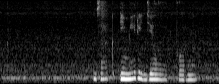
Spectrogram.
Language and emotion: Russian, neutral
